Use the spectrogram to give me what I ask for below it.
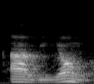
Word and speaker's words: avión: Y que la mayor fuerza de voz, si la encierras, termina en la última sílaba, ¿no?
